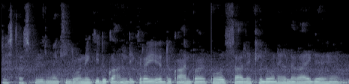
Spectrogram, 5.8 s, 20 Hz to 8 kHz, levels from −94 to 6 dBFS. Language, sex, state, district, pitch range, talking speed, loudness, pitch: Hindi, female, Bihar, Saharsa, 140-155 Hz, 175 wpm, -26 LUFS, 145 Hz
